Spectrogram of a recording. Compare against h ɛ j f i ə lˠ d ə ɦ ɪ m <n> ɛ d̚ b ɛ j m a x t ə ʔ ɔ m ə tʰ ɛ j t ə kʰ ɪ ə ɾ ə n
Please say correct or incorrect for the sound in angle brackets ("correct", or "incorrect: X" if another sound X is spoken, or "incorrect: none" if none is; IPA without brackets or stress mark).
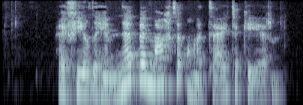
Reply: correct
